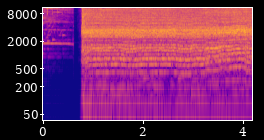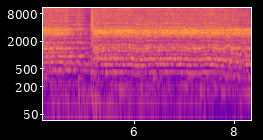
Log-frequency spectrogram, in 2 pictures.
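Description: A short electronic logo jingle fades out to a moment of silence. About a second in, a patriotic song starts abruptly: male voices singing long held notes together over a full backing arrangement.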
